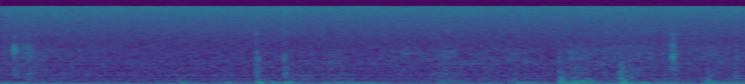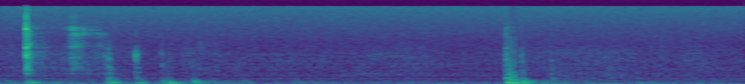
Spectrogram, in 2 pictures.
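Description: Irregular low thuds and a couple of sharp clicks from a computer mouse and desk being handled close to the microphone, over a faint steady hum.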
